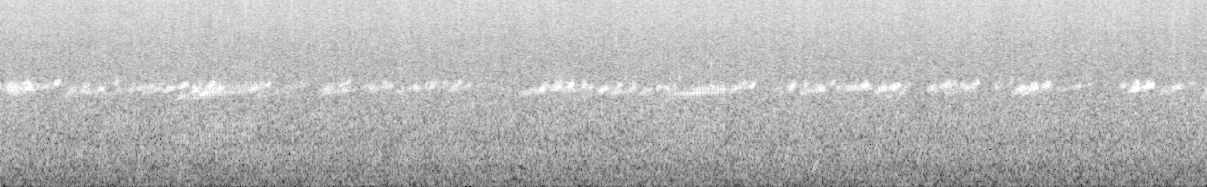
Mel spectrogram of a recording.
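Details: A frog chorus beside a forest river: rapid, evenly pitched trilling bursts run without pause across the whole stretch, set against continuous rushing water.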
